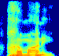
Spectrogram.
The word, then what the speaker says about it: Amani: They're like, but you said Hamani. I was like, yeah, that's how you pronounce it, Hamani. but it's spelled Amani.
